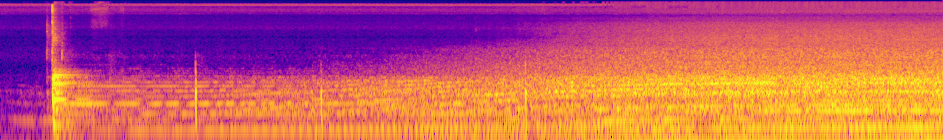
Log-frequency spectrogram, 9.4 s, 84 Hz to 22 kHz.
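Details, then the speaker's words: Vintage 1940s Robbins & Myers 16-inch 3-speed oscillating table fan, model 24004-A, on 115.5 V 60 Hz, started on high: click at switch-on, hum and air rush building smoothly to steady run; normal startup and running. "Cool startup sound. That is a cool startup sound with the motor. Startup on high."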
